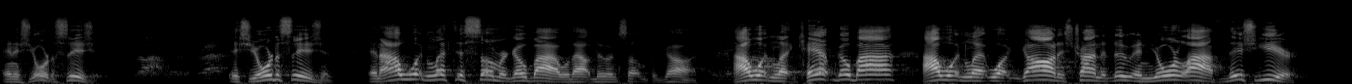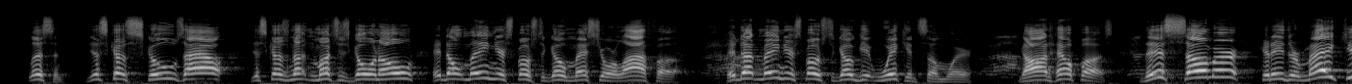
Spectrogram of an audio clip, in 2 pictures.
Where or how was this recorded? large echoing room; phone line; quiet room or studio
large echoing room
